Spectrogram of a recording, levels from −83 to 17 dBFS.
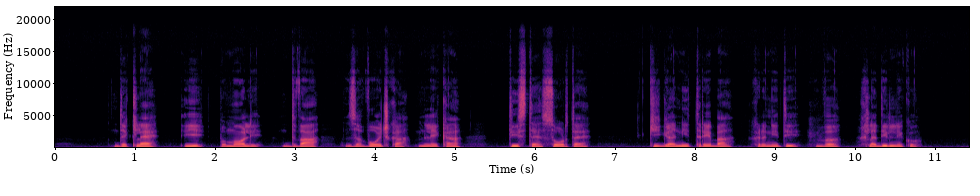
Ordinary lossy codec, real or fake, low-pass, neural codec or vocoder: none; real; 19.8 kHz; none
